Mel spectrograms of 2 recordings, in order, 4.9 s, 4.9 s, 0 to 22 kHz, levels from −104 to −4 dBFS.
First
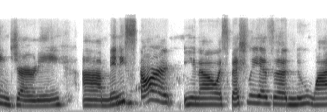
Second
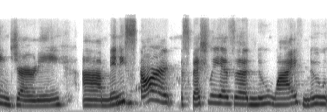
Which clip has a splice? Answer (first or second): second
